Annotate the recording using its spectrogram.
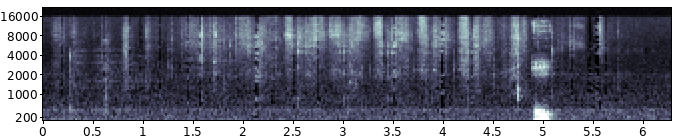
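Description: Trading cards rustle softly as fingers slide them apart.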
